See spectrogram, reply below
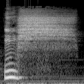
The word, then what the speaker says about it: ish: Ish rhymes with fish.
